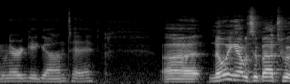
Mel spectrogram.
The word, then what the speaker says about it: Nergigante: However, I always go for the hard G.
